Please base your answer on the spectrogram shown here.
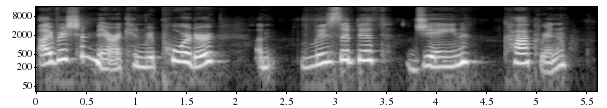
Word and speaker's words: Cochrane: Irish American reporter Elizabeth Jane Cochrane, the CH is pronounced like a K, also known as Nellie Bly, made history when she traveled around the world in 72 days in 1889.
